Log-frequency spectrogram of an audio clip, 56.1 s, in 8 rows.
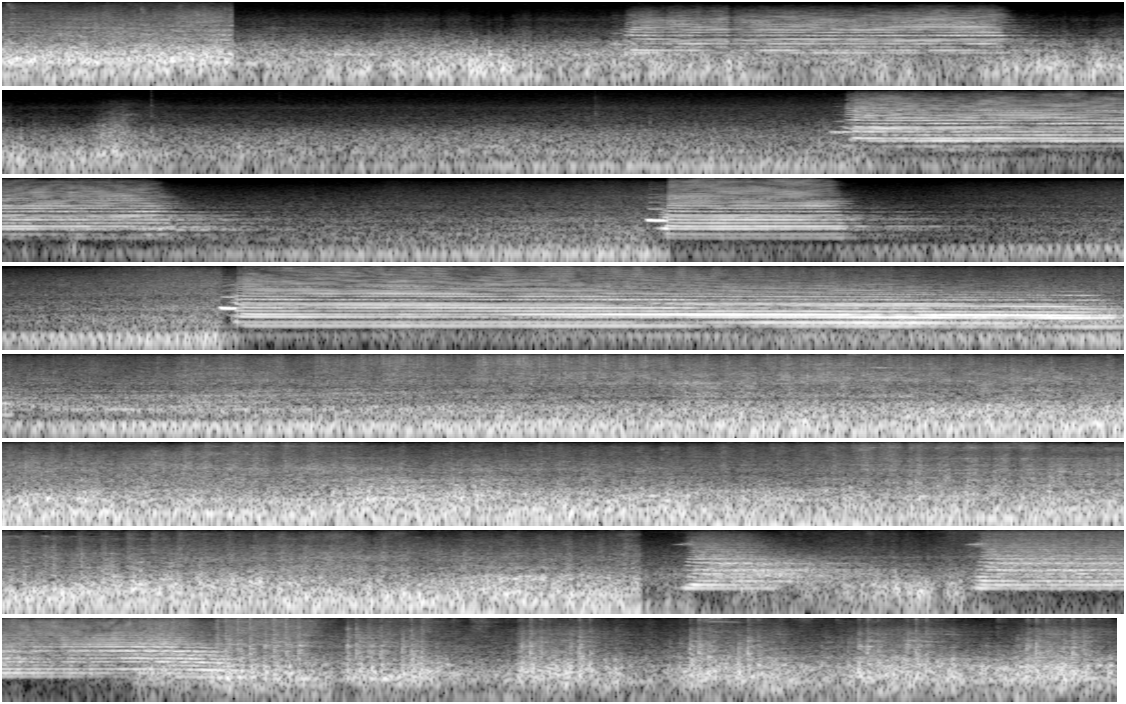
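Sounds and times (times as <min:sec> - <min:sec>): locomotive air horn: 0:03.8 - 0:06.5, 0:12.2 - 0:15.8, 0:18.0 - 0:20.0, 0:22.4 - 0:28.3, 0:46.3 - 0:47.5, 0:48.1 - 0:50.7.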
